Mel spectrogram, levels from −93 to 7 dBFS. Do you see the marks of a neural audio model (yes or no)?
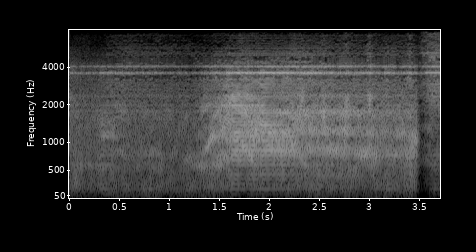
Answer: yes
